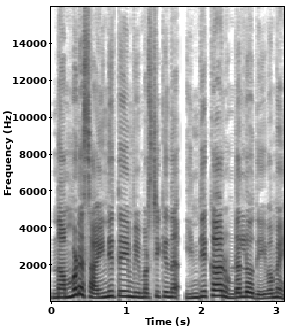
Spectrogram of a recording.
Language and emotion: Malayalam, angry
